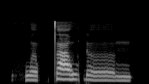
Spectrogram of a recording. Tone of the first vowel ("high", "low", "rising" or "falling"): low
